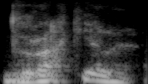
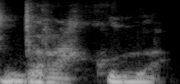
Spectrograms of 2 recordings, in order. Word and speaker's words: Dracula: know everyone but his proper pronunciation is not dracul it's Dracula Dracula and that's the way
